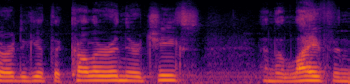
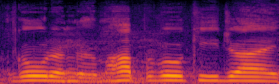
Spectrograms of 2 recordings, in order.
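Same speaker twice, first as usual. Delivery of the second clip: devotional call; 4 dB louder than usual. Real, not acted. Closing call of devotional praise.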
